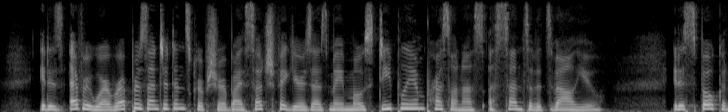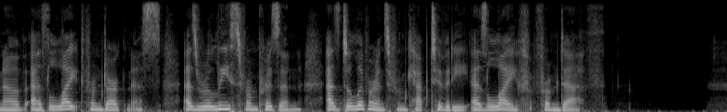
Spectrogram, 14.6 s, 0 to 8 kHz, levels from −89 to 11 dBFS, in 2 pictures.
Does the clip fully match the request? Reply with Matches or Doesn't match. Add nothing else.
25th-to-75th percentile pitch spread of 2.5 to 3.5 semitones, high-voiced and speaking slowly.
Doesn't match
